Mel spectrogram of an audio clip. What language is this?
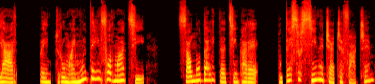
Romanian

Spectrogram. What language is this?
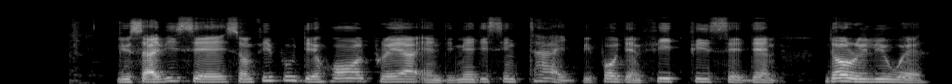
Nigerian Pidgin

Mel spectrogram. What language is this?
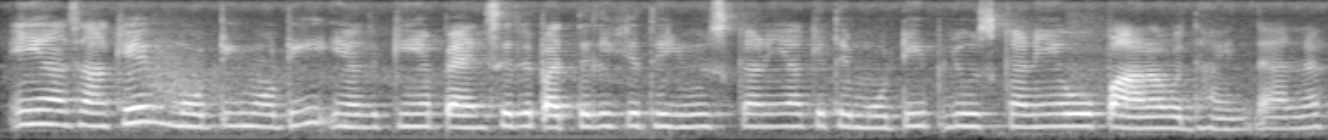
Sindhi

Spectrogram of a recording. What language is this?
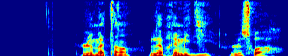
French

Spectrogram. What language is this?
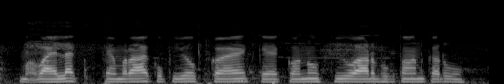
Maithili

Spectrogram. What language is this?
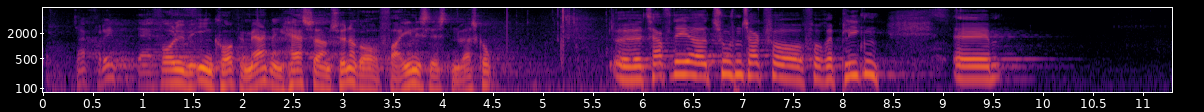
Danish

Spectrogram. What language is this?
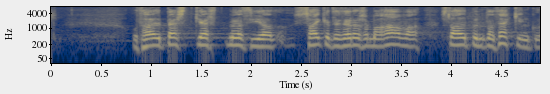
Icelandic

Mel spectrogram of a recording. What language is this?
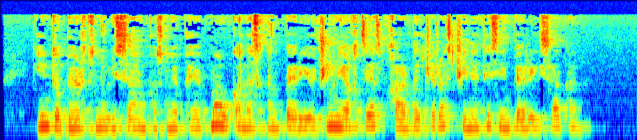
Georgian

